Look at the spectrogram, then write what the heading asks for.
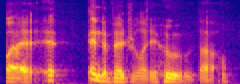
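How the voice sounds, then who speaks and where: A man playing a trial lawyer in improvised roleplay, questioning in a halting, repetitive, insistent way. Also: medium pitch, lightly acted. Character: pushy, rambling male trial lawyer.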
